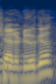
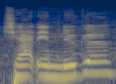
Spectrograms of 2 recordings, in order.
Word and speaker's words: Chattanooga: I've heard it like chat in Nuga several times. Chatting in Nuga. Just like Chatting One of my favorite pastimes. It's like chat and then like just another N that doesn't. It's not even in the word, and then Nuga after that.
